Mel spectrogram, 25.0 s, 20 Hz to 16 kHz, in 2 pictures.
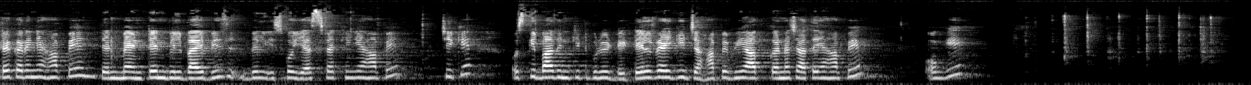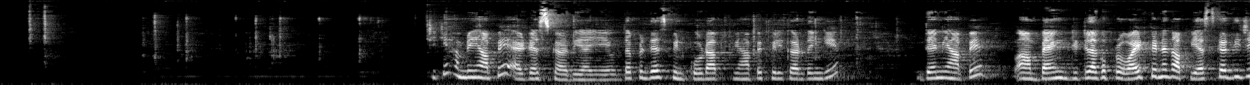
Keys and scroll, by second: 3.6 Return, 9.9-12.5 typing, 12.8 Return, 13.7-16.5 typing, 16.8 Return, 19.3-21.1 typing.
